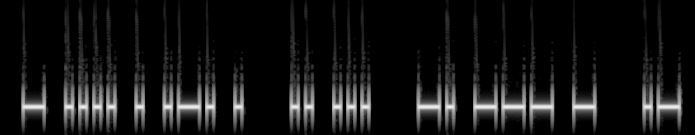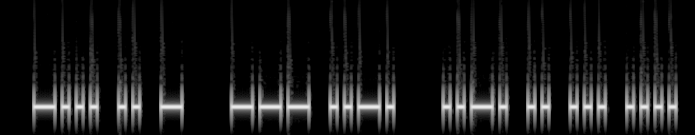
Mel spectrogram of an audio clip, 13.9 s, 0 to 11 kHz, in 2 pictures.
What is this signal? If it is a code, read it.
Morse code, heard as a keyed tone, about 17 wpm, 700 Hz. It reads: THERE IS NOT A BIT OF FISH
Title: Sentences from Top 1000 Words - Review Part 1 - 17wpm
